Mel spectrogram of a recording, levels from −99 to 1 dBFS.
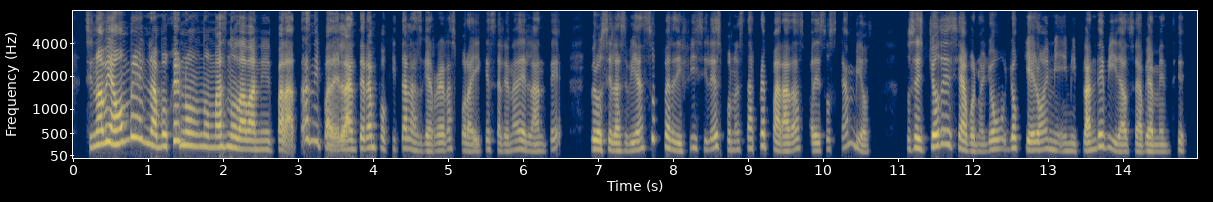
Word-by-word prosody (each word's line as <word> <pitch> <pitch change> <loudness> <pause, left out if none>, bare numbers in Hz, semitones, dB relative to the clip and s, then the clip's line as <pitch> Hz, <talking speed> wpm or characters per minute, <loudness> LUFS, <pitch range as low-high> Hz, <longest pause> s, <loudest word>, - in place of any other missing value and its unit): si 220 - -8
no 275 - +8
había 290 0 +9
hombre, 355 +8 +5
la 260 -5 +6
mujer 245 +9 +3
no 260 -2 +2
nomás 230 -1 +1
no 225 -3 +2
daban 185 -2 +5
ni 180 0 -8
para 175 - +2
atrás 380 0 -4
ni 345 -2 -6
para - - 0
adelante, 190 +2 +2
eran 220 +2 +1
poquitas 200 -1 -7
las 165 -5 -9
guerreras 160 +6 -6
por 160 -5 -7
ahí 140 - -6
que 185 - -12
salían 155 -3 -11
adelante, 155 -2 -7 0.4
pero 180 -2 +3
se 180 +1 -6
las 155 0 -3
veían 175 +6 -3
superdifíciles 210 - -5
por 180 -6 -11
no - - -13
estar 200 +3 -9
preparadas 185 -6 -1
para 155 0 -4
esos 185 +4 -13
cambios. 215 - -10 0.5
Entonces, 195 0 0
yo 240 +1 +7
decía: 265 -9 -1
"Bueno, 150 -3 -7
yo 185 +6 -4
yo 210 +2 -2
quiero 170 -1 -1
en 190 - -9
mi 160 -3 -12
en 150 - -12
mi 150 - -11
plan 165 +3 +2
de 245 - +2
vida", 160 -10 -5
o - - -7
sea, 140 0 -5
obviamente, 140 +2 -7
185 Hz, 215 wpm, -22 LUFS, 160-225 Hz, 0.5 s, había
